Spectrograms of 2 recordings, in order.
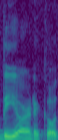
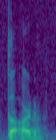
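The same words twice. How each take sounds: First: 'The' is said with a long 'thee' vowel. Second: 'The' is said with a short 'thuh' vowel. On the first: The speaker calls it right. "the should be pronounced the in front of vowels" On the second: The speaker calls it wrong. "The article is hard to say"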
